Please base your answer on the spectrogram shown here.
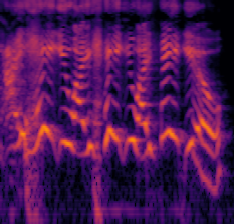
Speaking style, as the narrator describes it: Lindsay, the 16-year-old daughter, runs over to her father and she starts hitting him with her purse and screaming

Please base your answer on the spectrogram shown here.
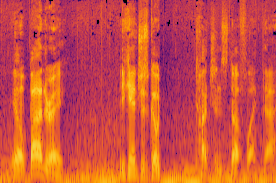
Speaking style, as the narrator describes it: I yelled something like

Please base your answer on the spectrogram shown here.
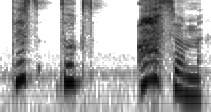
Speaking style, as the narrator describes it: I cried

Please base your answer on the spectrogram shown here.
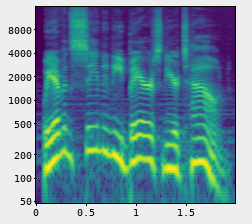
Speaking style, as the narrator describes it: I replied

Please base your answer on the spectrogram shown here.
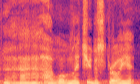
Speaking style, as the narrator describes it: Charles cried out

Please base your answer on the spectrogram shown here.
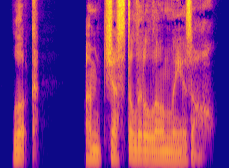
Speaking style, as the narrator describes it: Through gritted teeth, trying to mask his frustration, he said

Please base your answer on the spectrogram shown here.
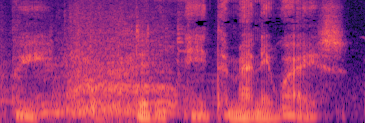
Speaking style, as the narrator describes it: Caesar says, but quietly

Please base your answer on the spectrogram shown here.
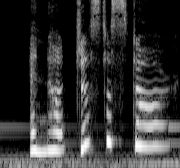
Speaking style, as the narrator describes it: squealed Katrina

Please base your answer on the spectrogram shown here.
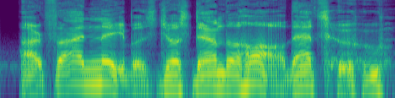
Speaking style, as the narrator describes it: Mikey chuckled

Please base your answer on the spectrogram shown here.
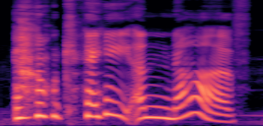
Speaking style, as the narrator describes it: laughed Lacey

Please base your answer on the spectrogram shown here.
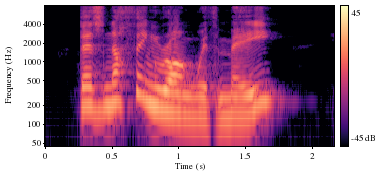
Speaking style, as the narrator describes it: he exclaimed

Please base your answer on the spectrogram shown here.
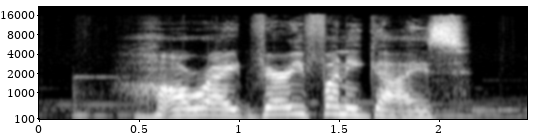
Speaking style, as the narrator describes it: I called out

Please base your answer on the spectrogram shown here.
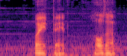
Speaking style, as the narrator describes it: I whispered

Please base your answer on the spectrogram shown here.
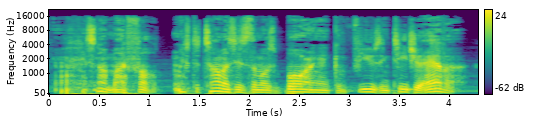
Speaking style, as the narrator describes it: Alex muttered under his breath

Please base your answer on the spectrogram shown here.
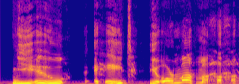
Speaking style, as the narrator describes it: William shouted

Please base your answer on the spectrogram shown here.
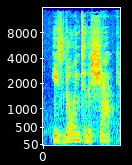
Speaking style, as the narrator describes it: Brenda, my Uncle Brad's other daughter, shouted

